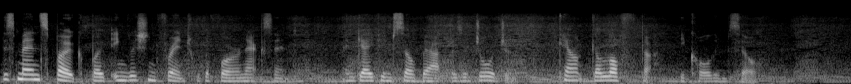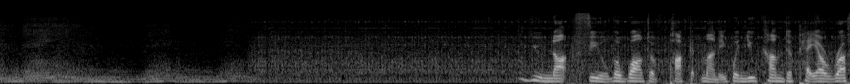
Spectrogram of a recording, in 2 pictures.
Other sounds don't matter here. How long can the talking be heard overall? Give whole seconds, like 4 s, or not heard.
11 s.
